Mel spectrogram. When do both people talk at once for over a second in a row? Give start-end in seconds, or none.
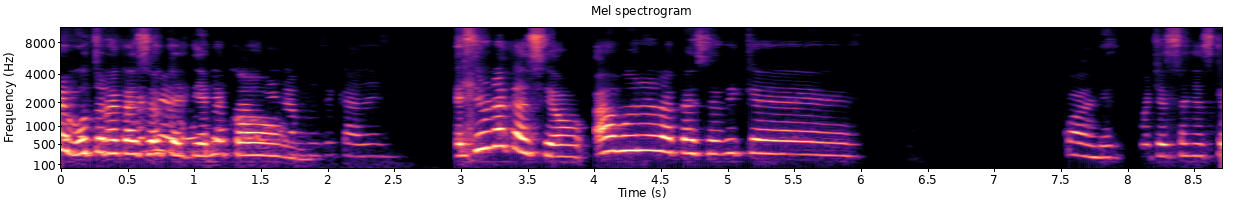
0.6-1.9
